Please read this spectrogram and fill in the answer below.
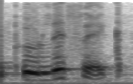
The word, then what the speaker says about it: Pulisic: From Dortmund, who keeps on telling, I think you got his name right, but he keeps on telling us to say Pulisic because... – Pulisic? – Yeah, Pulisic. – Because that's what they call him in Hershey, Pennsylvania, where he grew up.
